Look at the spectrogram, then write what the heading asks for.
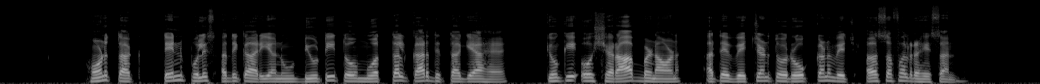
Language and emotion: Punjabi, neutral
